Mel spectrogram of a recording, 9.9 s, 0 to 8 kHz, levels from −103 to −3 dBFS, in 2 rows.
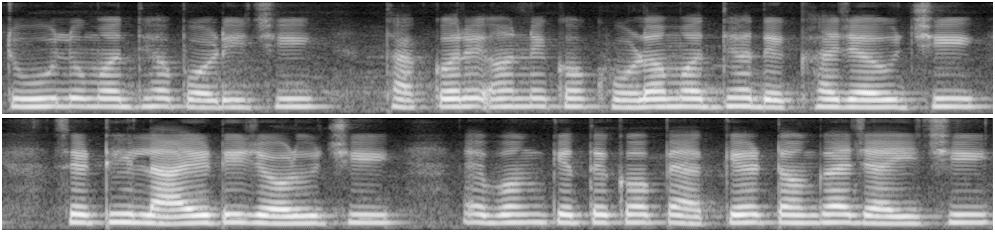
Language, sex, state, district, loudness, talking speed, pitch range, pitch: Odia, female, Odisha, Nuapada, -16 LUFS, 110 wpm, 195-215 Hz, 210 Hz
